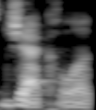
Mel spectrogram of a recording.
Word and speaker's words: Jekyll: A lot of people call this Jekyll and Hyde, and you are certainly welcome to do you. That said, I'm going to go with Jekyll for a couple of good and maybe not so good reasons. The good reason is that Robert Louis Stevenson wanted it pronounced that way.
